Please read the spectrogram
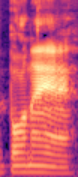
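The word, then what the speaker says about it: Bonaire: And the closest desktop variant would be, I believe it's pronounced the Bonair. That's B-O-N-A-I-R-E.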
